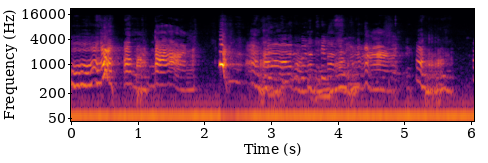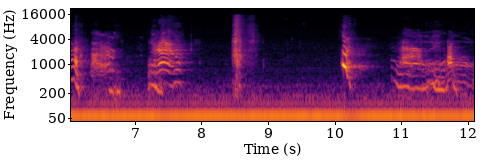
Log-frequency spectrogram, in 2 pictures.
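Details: Aiden, a Shiba Inu, gets vocal while playing on a bed with Dobby, a Newfoundland puppy: a run of wavering, whiny, grumbling yowls with a few sharp yips, some overlapping, over a steady low hum.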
